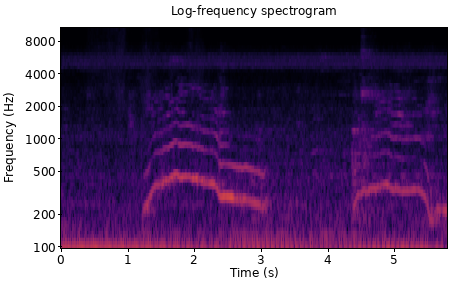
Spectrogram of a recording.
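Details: Domestic cat giving two long, drawn-out meows, the first rising then falling over about two seconds, the second shorter and level, with rich harmonics over a steady low hum.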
